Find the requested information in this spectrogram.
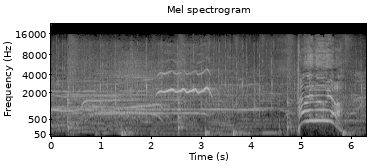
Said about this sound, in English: Give Jesus a great big hand clap one more time. Come on. Not a 12:30 hand clap, like a big one.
